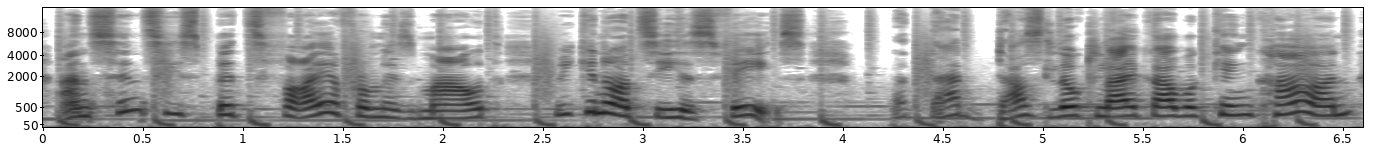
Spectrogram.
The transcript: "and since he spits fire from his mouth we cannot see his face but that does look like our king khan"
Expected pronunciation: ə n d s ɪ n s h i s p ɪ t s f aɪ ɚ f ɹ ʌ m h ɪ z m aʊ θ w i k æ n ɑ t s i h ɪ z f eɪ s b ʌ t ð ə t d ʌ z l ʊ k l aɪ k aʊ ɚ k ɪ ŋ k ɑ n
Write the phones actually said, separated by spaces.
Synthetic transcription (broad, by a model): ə n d s ɪ n s h i s p ɪ t s f aɪ ɚ f ɹ ʌ m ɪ z m aʊ θ w i k æ n ɑ t s i h ɪ z f eɪ s b ʌ t ð ə t d ʌ z l ʊ k l aɪ k aʊ ɚ k ɪ ŋ k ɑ n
